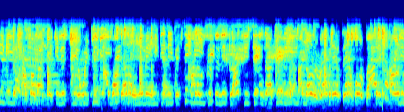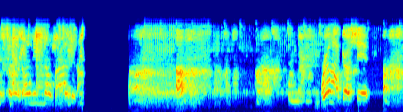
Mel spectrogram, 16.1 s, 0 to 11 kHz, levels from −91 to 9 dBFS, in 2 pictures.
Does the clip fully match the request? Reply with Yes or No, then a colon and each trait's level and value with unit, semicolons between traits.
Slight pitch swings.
Yes: narrow, 0.9 semitones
